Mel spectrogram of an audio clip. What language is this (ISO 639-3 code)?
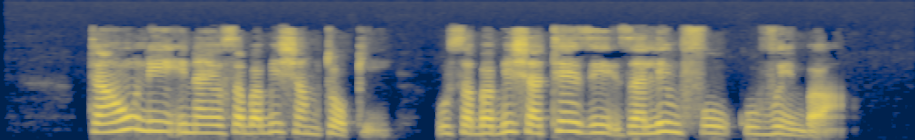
swa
